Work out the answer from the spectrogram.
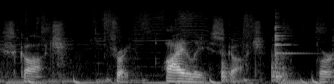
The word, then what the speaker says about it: Islay: And no Mean Fiddler would be complete without an Islay Scotch. Sorry, Islay Scotch, or Islay, depending on how you want to pronounce it, of course.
